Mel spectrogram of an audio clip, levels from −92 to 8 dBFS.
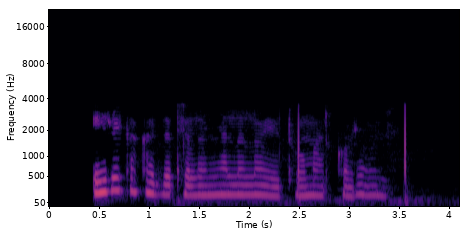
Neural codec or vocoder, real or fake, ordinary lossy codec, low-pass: none; real; none; 3.6 kHz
